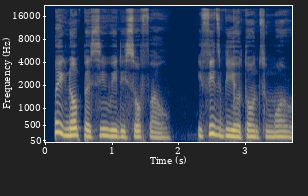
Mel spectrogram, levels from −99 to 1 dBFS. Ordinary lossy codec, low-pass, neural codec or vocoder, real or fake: none; none; vocoder, 48 kHz, 128 mel bands, Vocos; fake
